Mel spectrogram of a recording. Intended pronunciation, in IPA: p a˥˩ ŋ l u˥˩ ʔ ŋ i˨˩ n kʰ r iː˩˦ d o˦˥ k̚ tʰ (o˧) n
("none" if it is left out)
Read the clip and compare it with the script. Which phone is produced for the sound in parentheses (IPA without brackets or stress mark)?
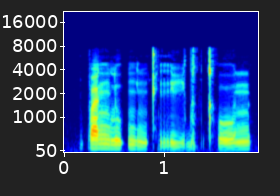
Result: o˦˥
